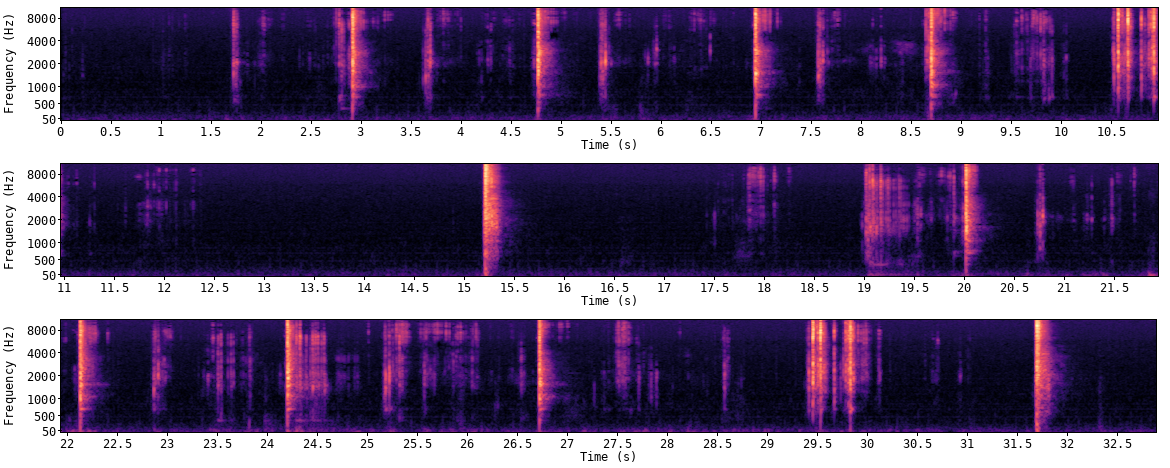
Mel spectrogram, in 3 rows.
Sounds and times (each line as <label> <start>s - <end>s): air rifle 4.7s - 5.6s
air rifle 8.6s - 9.0s
air rifle 15.2s - 15.6s
air rifle 19.0s - 20.3s
air rifle 22.0s - 27.9s
air rifle 31.7s - 32.1s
